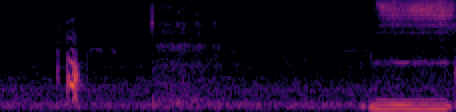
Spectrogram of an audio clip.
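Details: One brief, sudden hiccup followed by a faint second catch, described as cute, with a steady electronic tone at the end; hiccups.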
